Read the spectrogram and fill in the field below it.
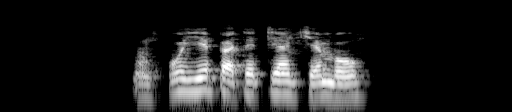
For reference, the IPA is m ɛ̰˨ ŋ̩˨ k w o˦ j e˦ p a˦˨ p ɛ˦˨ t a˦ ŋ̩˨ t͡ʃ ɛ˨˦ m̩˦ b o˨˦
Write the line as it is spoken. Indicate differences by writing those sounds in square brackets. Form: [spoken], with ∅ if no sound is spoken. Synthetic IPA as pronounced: m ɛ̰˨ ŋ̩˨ k w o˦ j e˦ p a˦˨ [t] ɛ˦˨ t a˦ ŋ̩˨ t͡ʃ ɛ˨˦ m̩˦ b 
